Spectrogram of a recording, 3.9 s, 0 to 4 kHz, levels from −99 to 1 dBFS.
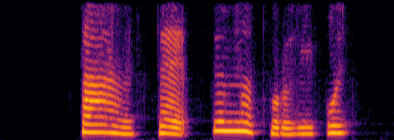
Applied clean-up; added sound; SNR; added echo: neural mask model DeepFilterNet 3.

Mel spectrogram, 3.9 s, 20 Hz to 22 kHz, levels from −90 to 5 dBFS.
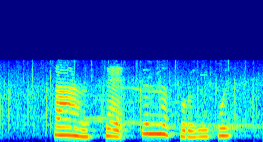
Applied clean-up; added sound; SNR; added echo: none; Applause / Crowd / Cheering; 18 dB; reverberation time 0.4 s.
